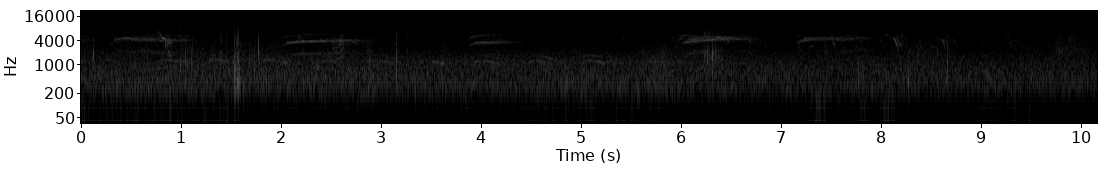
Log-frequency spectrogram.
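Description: Small birds chirping: many short, high chirps and quick pitch sweeps, repeated throughout, with a faint quick run of lower notes about two seconds in. A single sharp click about a second and a half in.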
